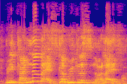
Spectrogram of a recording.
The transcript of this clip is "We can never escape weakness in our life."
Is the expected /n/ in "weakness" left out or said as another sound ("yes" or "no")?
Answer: yes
